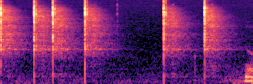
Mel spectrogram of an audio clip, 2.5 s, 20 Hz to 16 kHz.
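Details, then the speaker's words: Paintball gun on 9-volt battery, board lit, trigger pulled: sharp mechanical clicks, seven in under three seconds, each snapping cleanly; solenoid moving the free, unbound sear properly. "so I'm going to take a 9-volt battery attach it and turn it on so it lights up that's good now when I pull the trigger this should move back and forth"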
